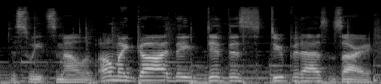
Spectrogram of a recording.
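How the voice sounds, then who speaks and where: A man's voice: on the high side, animated, moderate pace. A man reading a story aloud as voiceover, with informal, sweary and joking asides of commentary. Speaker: voiceover reader. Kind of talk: story narration with casual commentary. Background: music.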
